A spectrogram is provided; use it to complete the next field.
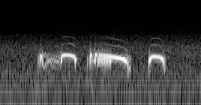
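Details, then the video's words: Spotted dove giving one cooing phrase: a short stuttered note, a rounded coo, a long buzzy drawn-out note sliding downward, then a final clear coo, all low and mellow against a quiet background. "Tiếng chim cu"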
